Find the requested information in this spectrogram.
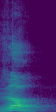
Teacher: जब र का हम उच्चारण करते हैं तो जीव ऊपर तालू से रगड़ खाते हुए दांतों के ऊपर गिरती है उच्चारण करके देखो र तो जीव ऐसे गिर रही होगी इसलिए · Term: लुंठित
